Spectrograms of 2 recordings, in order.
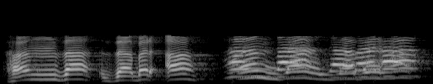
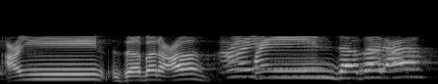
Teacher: ایک حرف ہے حمزہ اور دوسرا حرف ہے عین۔ جب ہم حمزہ کی ادائیگی کریں گے تو اسے حلق کے نچلے حصے سے پڑھیں گے، اور جب ہم عین کی ادائیگی کریں گے تو اسے حلق کے درمیانے حصے سے پڑھیں گے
